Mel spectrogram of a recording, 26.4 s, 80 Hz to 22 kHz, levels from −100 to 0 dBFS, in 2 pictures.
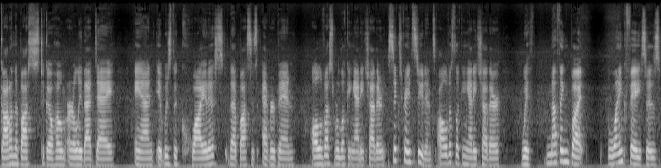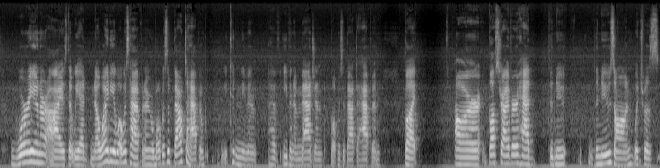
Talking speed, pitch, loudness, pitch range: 190 wpm, 165 Hz, -24 LUFS, 155-180 Hz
